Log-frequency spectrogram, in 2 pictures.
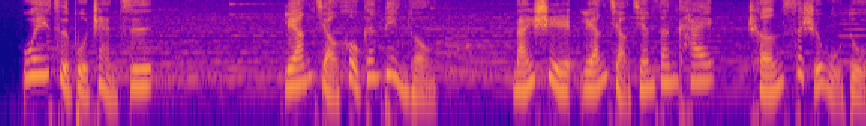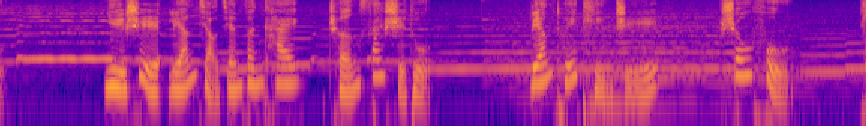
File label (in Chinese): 女 解说 V字步站姿 分解动作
